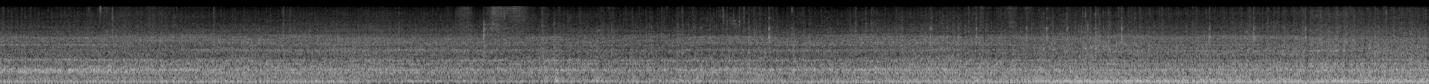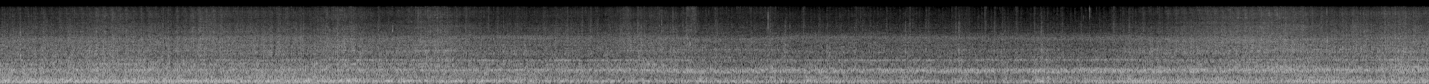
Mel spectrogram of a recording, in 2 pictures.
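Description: Matra 530 LX's mid-mounted Ford V4 engine running at low speed through town, heard from inside the cabin. Its note steps up about ten seconds in, and it eases off briefly near the end before picking up again.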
